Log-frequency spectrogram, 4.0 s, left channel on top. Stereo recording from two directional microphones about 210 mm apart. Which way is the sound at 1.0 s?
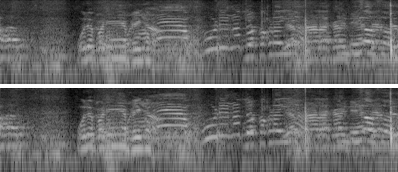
35° right (ahead or behind).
